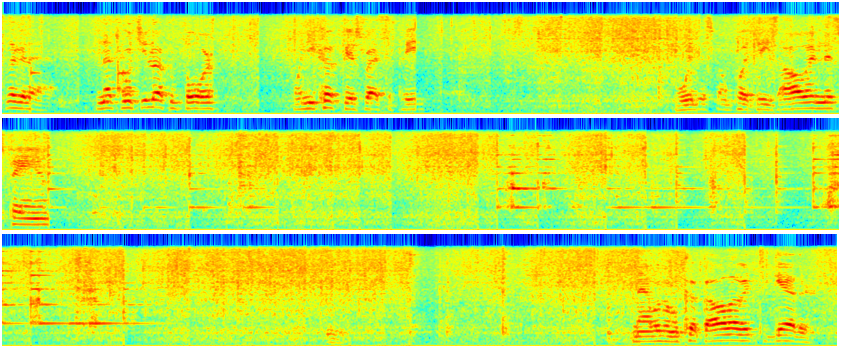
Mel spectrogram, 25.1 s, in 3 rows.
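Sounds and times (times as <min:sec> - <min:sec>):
food sizzling in grease: 0:00.0 - 0:25.0
spatula scraping and clinking pans: 0:08.4 - 0:11.3, 0:13.3 - 0:18.5.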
